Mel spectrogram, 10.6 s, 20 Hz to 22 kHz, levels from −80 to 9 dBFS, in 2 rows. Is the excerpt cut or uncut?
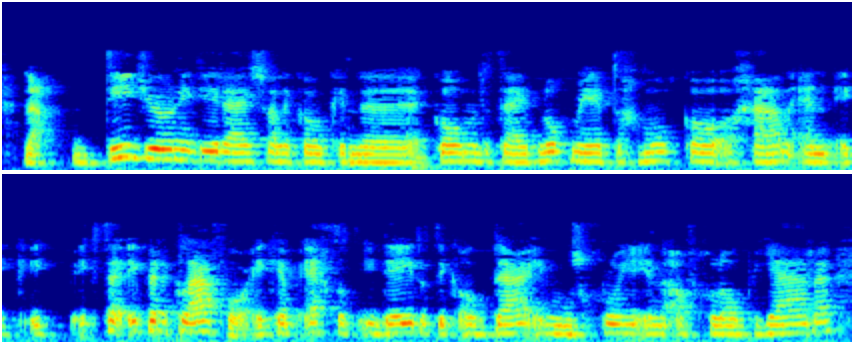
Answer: uncut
